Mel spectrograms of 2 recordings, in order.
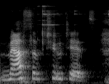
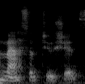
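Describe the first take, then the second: First: Massachusetts said as "massive two tits"; garbled place name, "massive two tits"; mispronunciation. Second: Massachusetts said as "massive two shits"; garbled place name, "massive two shits"; mispronunciation. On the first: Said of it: "it's not massive two tits". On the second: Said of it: "it's not massive two shits". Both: Shown as a demonstration.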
